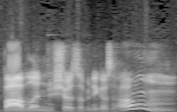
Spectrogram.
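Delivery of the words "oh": high, slow eager servant voice; much higher fussy manservant. Acted. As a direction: greet the master sweetly, drawn out. GM voices servant [name] greeting.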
